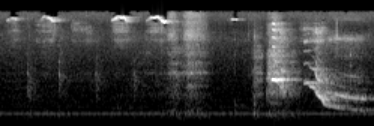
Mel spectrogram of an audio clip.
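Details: Milo, a Shih Tzu puppy hesitating at the top of the stairs indoors, lets out faint soft whines. A clearer high whimper then drops into a drawn-out descending cry, with a constant low background hum.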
